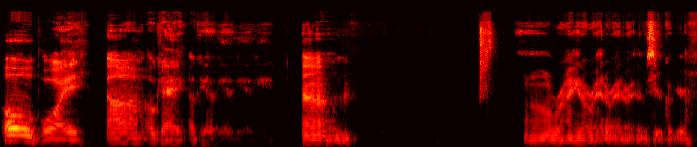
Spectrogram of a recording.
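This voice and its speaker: A man with a slightly raspy voice hosting a casual livestream chat, rambling warmly with lots of fillers and restarts. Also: sits low, expressive, a little slow, pauses often, slight background noise. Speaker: livestream host. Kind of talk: casual live chat with viewers.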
